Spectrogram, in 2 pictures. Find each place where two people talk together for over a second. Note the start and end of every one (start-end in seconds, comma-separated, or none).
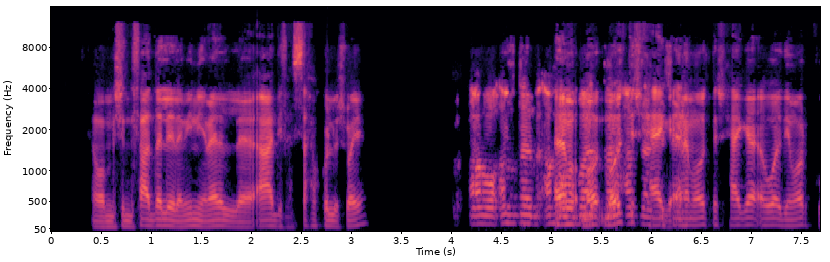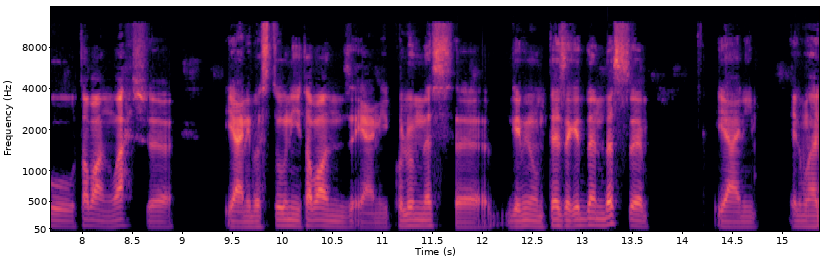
5.1-6.4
